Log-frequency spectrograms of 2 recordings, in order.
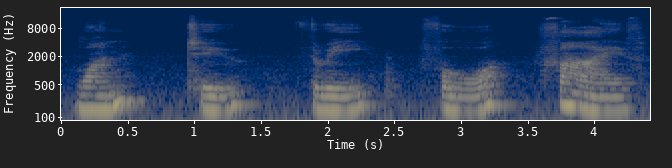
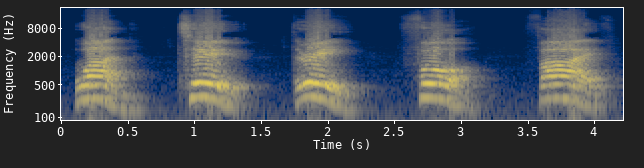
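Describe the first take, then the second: First: The voice is quiet, easy and gentle. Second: The voice is loud and tightly pressed. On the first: The speaker calls it right. "confidential voice" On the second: The speaker calls it wrong. "a voice that is too loud with too much press in the voice"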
